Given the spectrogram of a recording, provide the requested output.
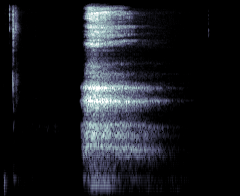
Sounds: Sigh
